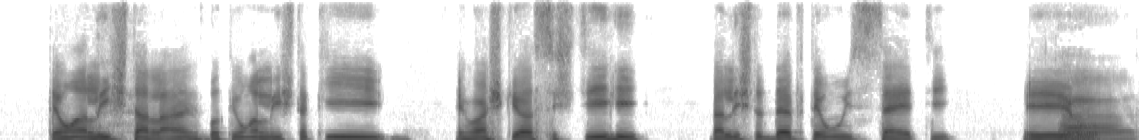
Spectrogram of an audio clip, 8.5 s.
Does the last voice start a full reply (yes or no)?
no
